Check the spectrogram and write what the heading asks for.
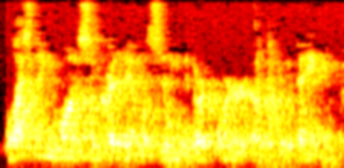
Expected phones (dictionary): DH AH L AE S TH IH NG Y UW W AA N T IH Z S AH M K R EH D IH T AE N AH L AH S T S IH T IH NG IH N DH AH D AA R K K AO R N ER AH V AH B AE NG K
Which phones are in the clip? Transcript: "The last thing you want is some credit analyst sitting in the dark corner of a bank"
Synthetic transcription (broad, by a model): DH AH L AE S TH IH NG Y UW W AA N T IH Z S AH M K R EH D IH T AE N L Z S IH T IH NG IH N DH AH D AA R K K AO R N ER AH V AH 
